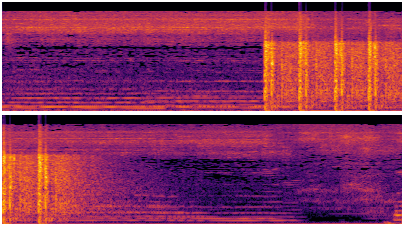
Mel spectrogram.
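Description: Low, steady humming drone of chanting voices. About two and a half seconds in it is cut through by a rapid run of six loud, sharp bangs over about two seconds, like firecrackers going off.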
